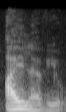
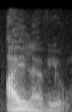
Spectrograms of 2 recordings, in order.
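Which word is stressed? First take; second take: I; I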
